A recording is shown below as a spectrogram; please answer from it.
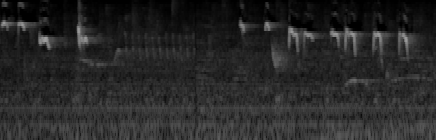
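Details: Black-browed reed warbler singing energetically, mixing high thin whistles and downslurred notes with rapid chattering chips, about two notes per second, in uneven bursts separated by a short pause.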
